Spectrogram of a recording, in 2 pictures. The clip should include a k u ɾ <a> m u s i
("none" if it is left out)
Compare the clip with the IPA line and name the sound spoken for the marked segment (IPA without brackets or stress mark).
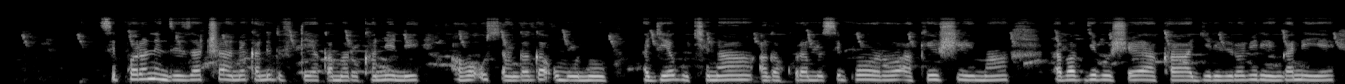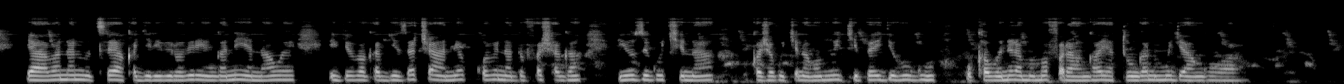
a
